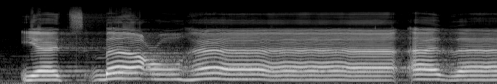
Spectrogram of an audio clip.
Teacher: Jadi hilangkan satu baris kemudian dipanjangkan 2 harokat ya. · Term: mad iwad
